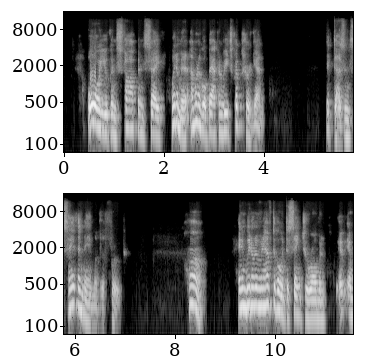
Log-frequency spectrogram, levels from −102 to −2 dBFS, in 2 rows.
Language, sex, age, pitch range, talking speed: English, male, 60-79, 150-200 Hz, 200 wpm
